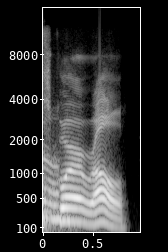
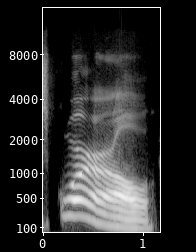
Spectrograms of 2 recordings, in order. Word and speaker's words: squirrel: it Tracy squirrel Squirtle but you're not gonna go to different R's the R's it's just kind of kind of stretch it a bit squirrel squirrel squirrel all in one wave not square a roll Square roll no just squirrel squirrel squirrel that's better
